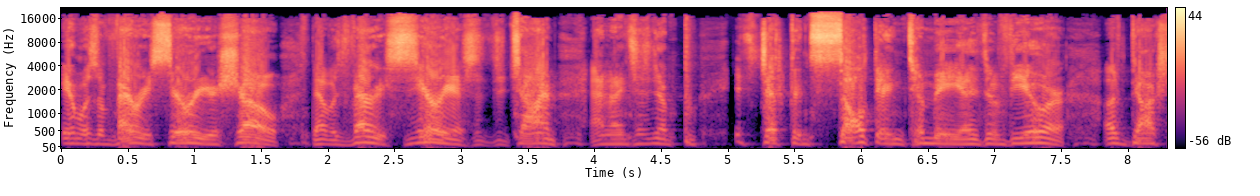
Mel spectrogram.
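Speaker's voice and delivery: loud, growly bulldog woman's voice.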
